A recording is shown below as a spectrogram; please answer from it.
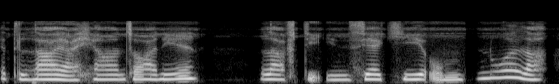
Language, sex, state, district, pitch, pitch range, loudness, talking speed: Mizo, female, Mizoram, Aizawl, 230 Hz, 225-240 Hz, -15 LUFS, 120 wpm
